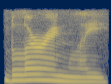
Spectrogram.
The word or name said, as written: blurringly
